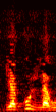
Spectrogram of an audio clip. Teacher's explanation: آپ نے نون ساکن تنوین کا جو قاعدہ پڑھا ہے ادغام کا، اس میں تھے 6 حروف یرملون، لیکن ان میں 2 تھے ایسے جہاں کی ادغام بغیر غنہ ہوتا ہے، وہ تھے لام اور را. نون ساکن کے بعد جب لام آ جائے تو وہاں ادغام تو ہوتا ہے لیکن غنہ نہیں ہوتا. اب نون نہیں پڑھا جائے گا، کاف کی آواز لام سے سیدھی ملے گی.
